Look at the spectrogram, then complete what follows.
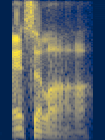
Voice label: "SLR", British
